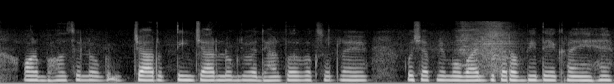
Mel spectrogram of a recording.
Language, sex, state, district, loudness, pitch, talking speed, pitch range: Hindi, female, Bihar, Lakhisarai, -17 LUFS, 195 Hz, 225 wpm, 190-200 Hz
